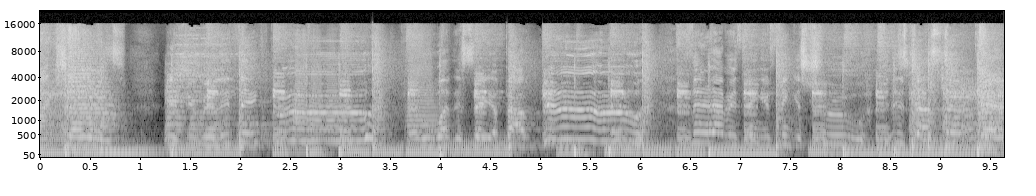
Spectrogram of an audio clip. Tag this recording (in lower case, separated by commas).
funk, music, jazz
